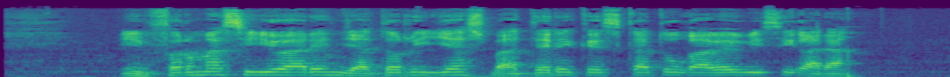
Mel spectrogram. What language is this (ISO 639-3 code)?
eus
